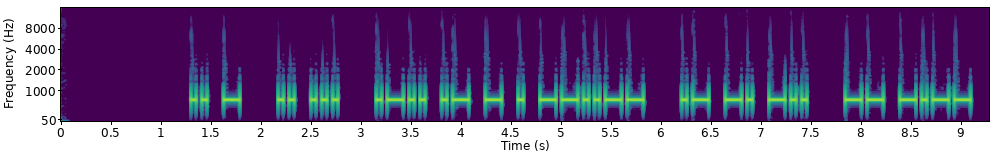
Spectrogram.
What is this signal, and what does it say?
Morse code, heard as a keyed tone, about 22 wpm, 700 Hz. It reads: IT IS LATE, AND MY
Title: Sentences from Top 1000 Words - Review Part 3 - 22wpm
